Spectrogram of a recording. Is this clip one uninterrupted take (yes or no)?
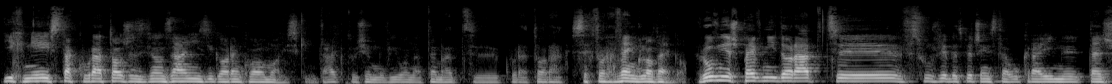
no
